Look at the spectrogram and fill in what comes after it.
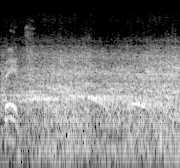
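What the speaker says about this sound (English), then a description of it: "Bill Baker gets a great round of applause here at the Olympic Fieldhouse" Crowd applause for hockey player Bill Baker at the Olympic Fieldhouse during the Czechoslovakia vs USA Olympic game, a steady roar of clapping and cheering filling the arena beneath a commentator's voice.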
